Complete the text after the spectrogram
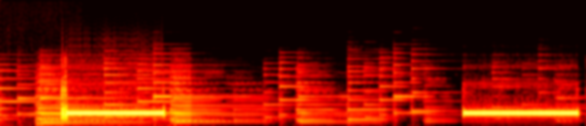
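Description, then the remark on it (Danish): A loud, steady telephone tone of an outgoing call sounds in two long bursts, each about a second or more, with softer layered tonal sounds in the gap between them and no talking. “Men øh, i stedet for det bare skal vi lige ved gidsning, skal vi så ikke øh, ringe op og høre, hvad han egentlig har at sige til det ene?”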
